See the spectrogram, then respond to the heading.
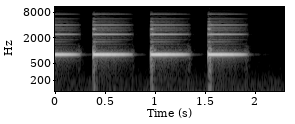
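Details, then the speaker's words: Garrett AT Pro metal detector in standard mode: four clean, evenly spaced beeps at one steady pitch, the high tone reporting a target by metal type and conductivity. "a Target based on its metal type and its conductivity is simply reported by one of three different tones a low tone midtone or a high"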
